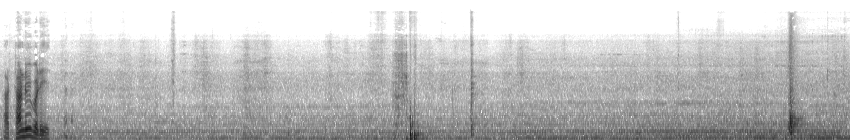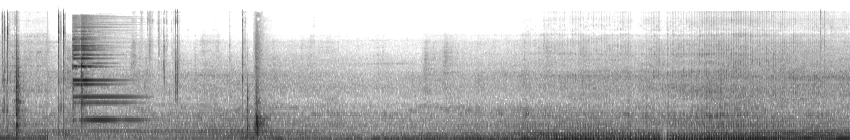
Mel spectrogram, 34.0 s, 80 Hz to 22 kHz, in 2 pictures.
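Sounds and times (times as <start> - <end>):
pot ringing like a bell: 18.3 - 20.0.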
